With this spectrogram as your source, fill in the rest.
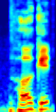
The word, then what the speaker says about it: Puget: Puget Sound.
